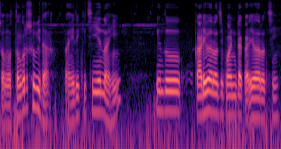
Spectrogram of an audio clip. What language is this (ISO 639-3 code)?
ori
